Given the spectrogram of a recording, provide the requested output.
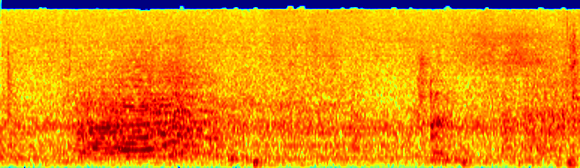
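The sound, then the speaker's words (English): A door creaks open with a drawn-out, squeaky hinge groan, followed by a few soft, scattered thuds, all at moderate volume with no one speaking. “He opens up his door”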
